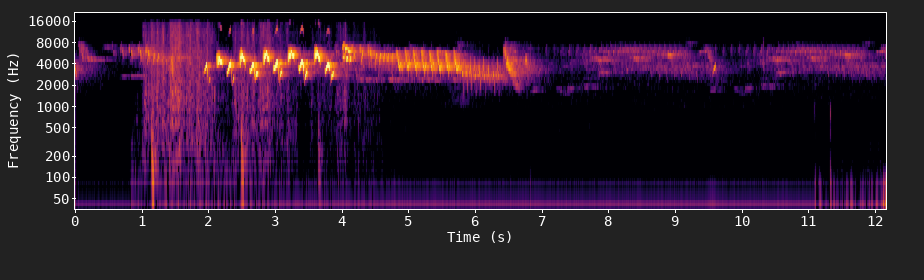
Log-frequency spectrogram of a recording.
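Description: Songbird chirping: a quick run of repeated high chirps with a brief rustling burst about a second in, then a thin trill, and fainter twittering after about 7 s.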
